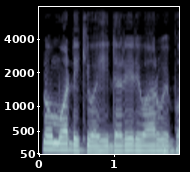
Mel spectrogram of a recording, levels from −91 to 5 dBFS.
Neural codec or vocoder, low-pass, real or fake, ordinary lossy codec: none; 7.2 kHz; real; none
